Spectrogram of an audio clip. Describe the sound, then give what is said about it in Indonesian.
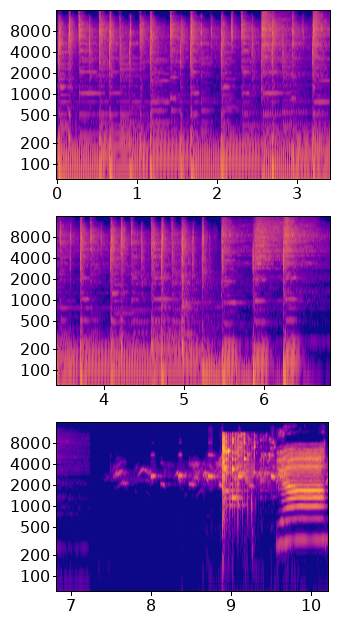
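Upbeat music plays and fades into near silence, then a single sudden, loud crash of a drinking glass accidentally shattering rings out, followed by a brief high tonal sound. “Pecah. Maaf, tidak sengaja. Lain kali pakai gelas plastik saja ya.”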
